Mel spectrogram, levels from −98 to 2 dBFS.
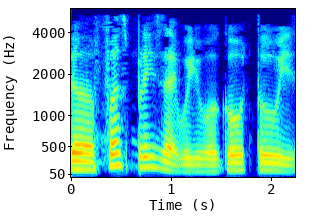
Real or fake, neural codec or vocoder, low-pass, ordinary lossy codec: real; none; 5.4 kHz; MP3, 24 kbps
